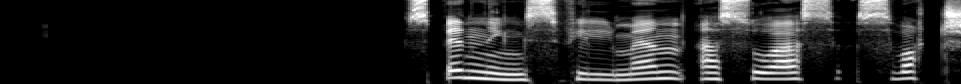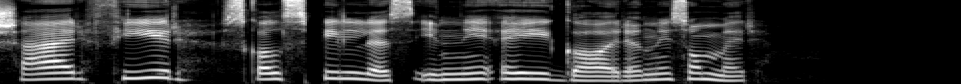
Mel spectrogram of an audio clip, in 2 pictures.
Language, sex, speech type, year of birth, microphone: Norwegian, female, read, 1971, Shure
